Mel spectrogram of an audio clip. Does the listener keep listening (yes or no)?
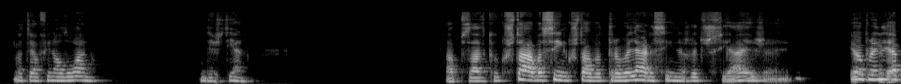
yes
